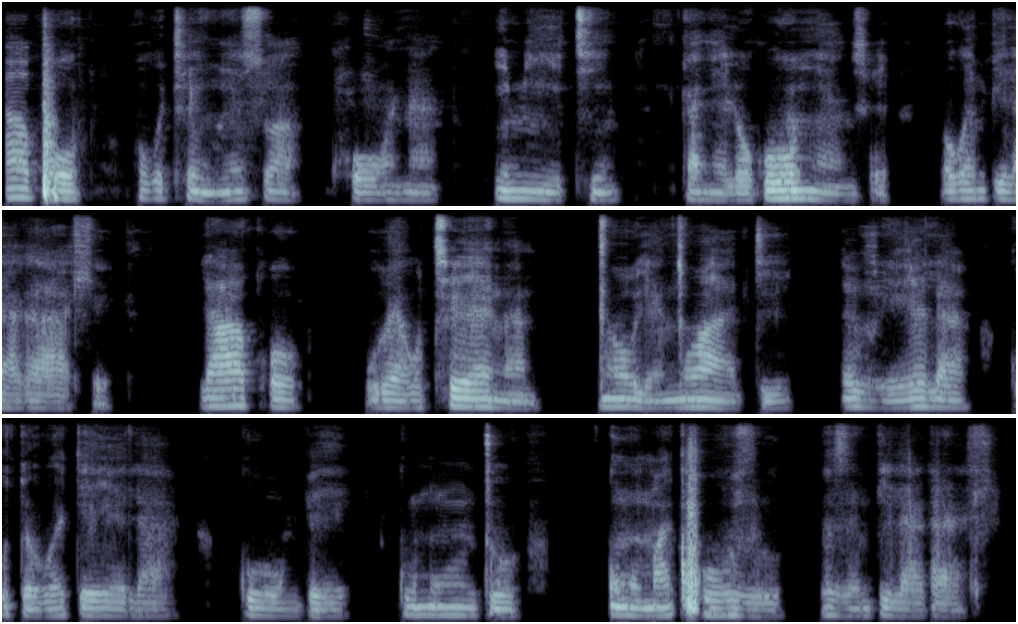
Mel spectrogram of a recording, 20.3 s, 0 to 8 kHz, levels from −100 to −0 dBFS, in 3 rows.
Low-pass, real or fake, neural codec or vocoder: 7.2 kHz; fake; codec, 44.1 kHz, 7.8 kbps, Pupu-Codec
